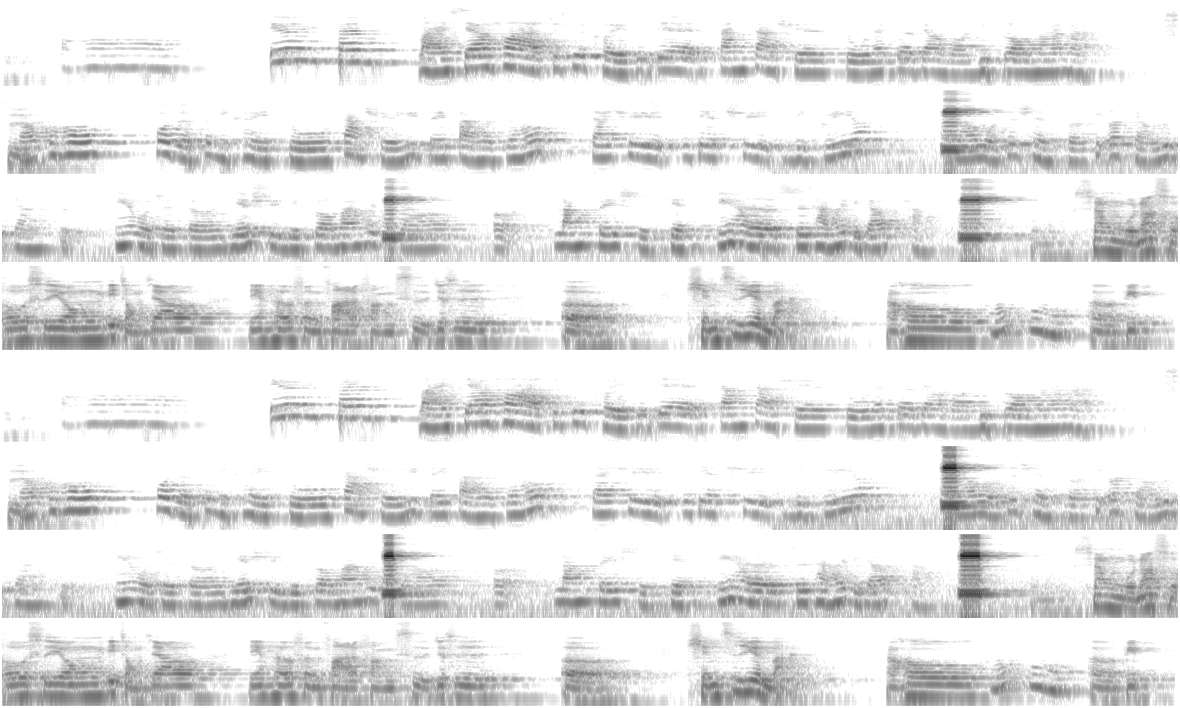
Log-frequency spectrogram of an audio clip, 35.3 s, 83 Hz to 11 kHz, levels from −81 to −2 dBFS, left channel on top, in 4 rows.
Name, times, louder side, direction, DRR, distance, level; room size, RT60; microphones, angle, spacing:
voice 1, 0.4-1.3 2.0-2.8 3.1-8.2 8.9-9.6 10.0-12.9 13.2-15.3 16.0-18.2 18.5-21.0 21.3-21.5 21.8-24.6 33.9-34.5, left 1 dB, 35° left, 2 dB, 1.1 m, -49 dB
voice 2, 8.7-9.1 25.3-30.4 30.6-31.1 31.4-32.5 33.1-33.8 34.6-35.0, left 1 dB, 5° left, 1 dB, 1.1 m, -44 dB
Vehicle horn car horn honking, 14.6-27.6, right 15 dB, 85° right, 0.4 m, -29 dB
25.0 x 15.5 x 2.4 m, 1.1 s
head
